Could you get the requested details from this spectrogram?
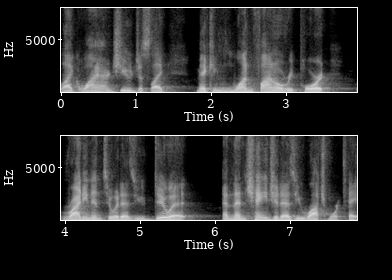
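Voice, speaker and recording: A man with an unremarkable speaking voice talks at medium pitch and a moderate pace, using lively intonation over a quiet background. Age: 50s. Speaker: football scout and analyst. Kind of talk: interview.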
